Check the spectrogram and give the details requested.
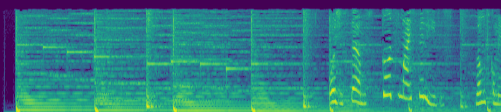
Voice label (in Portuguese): AVÓ INFANTIL, Aniversários; Aniv Familiar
